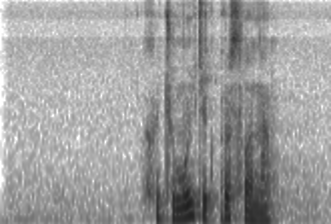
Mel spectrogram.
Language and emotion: Russian, neutral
